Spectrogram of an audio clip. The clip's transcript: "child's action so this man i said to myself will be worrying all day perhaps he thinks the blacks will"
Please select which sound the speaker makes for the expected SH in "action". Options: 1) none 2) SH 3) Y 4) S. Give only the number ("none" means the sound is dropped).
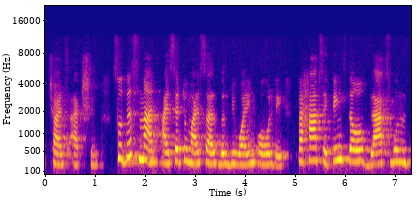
2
